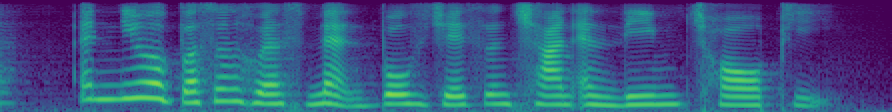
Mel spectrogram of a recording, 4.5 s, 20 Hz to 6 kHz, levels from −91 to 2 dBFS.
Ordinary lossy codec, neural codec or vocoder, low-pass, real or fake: none; codec, 16 kHz, about 1 kbps, DyCAST, with the encoder's durations; 5.4 kHz; fake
